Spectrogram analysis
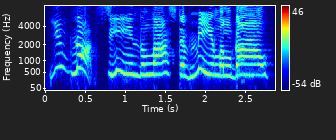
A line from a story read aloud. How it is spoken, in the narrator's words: screeched the queen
